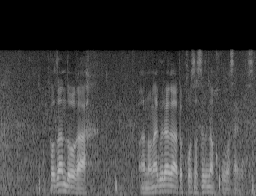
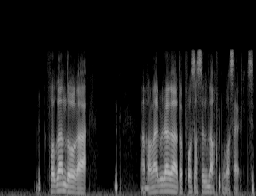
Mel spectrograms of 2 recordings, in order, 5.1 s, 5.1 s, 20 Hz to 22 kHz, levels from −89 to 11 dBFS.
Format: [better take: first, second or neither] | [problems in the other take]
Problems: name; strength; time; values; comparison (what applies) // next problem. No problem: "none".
first | noise reduction (neural diffusion model UNIVERSE++)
